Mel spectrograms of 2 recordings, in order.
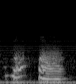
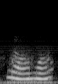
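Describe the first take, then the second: First: High, softer "mama." falling away; soft dinosaur whimper. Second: High call of mama, rising at the end; dinosaur calling mama. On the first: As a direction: let "mama." fall off quietly. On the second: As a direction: call "Mama," upward like a lost baby dinosaur. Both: Pretend.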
